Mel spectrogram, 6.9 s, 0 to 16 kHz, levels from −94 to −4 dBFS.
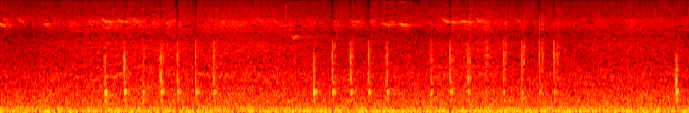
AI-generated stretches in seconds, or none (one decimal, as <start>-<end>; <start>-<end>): none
